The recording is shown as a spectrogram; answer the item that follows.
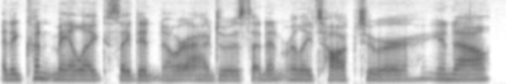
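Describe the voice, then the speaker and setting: Earnest woman with a gravelly voice. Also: on the low side, little pitch movement, fast talker, no room sound, clean studio sound. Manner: earnest, frequent "you know" fillers. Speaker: podcast guest. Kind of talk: personal storytelling in an interview.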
